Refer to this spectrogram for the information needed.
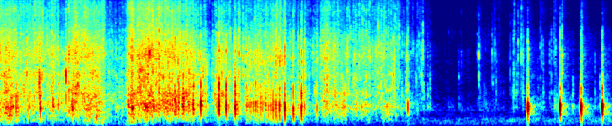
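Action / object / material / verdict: scrape / thin plastic bag / plastic / none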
